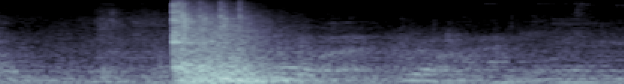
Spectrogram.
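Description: A metal school locker door slammed shut once, about half a second in, with a sharp bang and a short metallic ring dying away.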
